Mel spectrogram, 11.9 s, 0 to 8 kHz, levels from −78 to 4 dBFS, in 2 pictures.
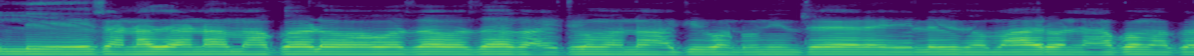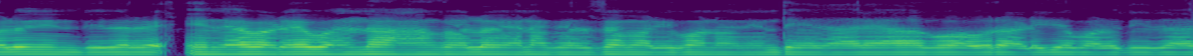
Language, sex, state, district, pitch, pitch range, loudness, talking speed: Kannada, male, Karnataka, Mysore, 120 Hz, 120-125 Hz, -17 LUFS, 85 wpm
